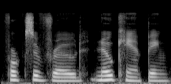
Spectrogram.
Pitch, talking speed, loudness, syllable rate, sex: 180 Hz, 140 wpm, -16 LUFS, 3.8 syllables/s, female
